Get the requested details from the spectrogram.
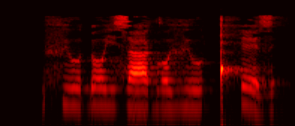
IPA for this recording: fʲ u ɗ o j z a ɡ o vʲ u ǃʰ e z

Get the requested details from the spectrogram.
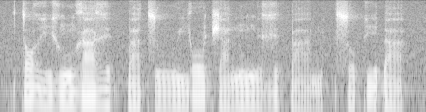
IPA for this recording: t ɔ˦ ɣ i˨ ɣ ũ˨ ɣ a˦ ɣ ɪ˦˨ ɡ͡b a˨ t͡s uː˨ j o˦ t͡ʃ a˨ n ũ˨˦ ŋ ɪ˨ ɣ ɪ˦˨ k͡p aː˨ m | s o˨ k i˦ ɗ a˨

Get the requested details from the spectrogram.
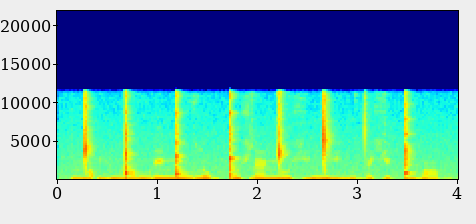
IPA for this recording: ŋ͡ǀ ɒ˨ ʔ i˨ v ŋ͡ǃ ɒ˨ v u˧ ɾ e˦ ŋ͡ǃ o˦ v l u˦˨ b ǃ u˦ ç l æ˦ ŋ͡ǀ o˦ ç i˨˦ ŋ͡ǀ i˧ ʎ u˧ d æ˨ ç e˦ ǃ i˦ v ɒ˨˦ b

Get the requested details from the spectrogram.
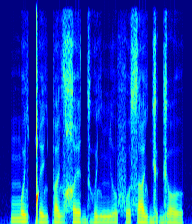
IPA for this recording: m o lʲ ǃ e lʲ p a lʲ χ e dʱ u lʲ ɲ ɯ ʊ̯ f o s a lʲ ɡʲ ɔ ɡʲ ɔ ʊ̯

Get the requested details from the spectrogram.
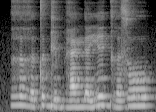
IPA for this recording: ɦ ə˧ ɦ ə˩ t ə˥ ɡ e˩ bʱ æ˩ ŋ ɛ˩ j e˥ ɡʱ ə˩ z o˥

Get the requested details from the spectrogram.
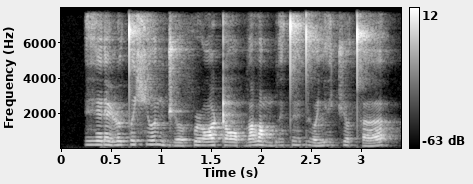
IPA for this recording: ɦ e˧ ɾ e˨˩˦ ɭ ɵ˧ t̪ ə˦˥ ɕ ɵ˧˥˧ n d͡ʒ ɵ˨˩˦ f ɹ ɔ˧˥˧ ʈ ɔː˧˩ b e˦˥ lˠ ə˧˩ m b ɛ̤˦˥ t̪ ɛ̤˦˥ dʱ ɵ˩˥ lʲ ɛ̤˦˥ t͡ʃ ɵ˧ t̪ʰ ɜ˩˥

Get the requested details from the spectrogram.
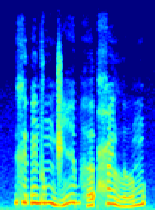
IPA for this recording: xʲ ə˥ ʔ ẽ˥ d ɤ˥ m n d͡ʒ i˩˥ ɦ ɪ˥ b h ɜ˩˥ ʔ ħ ẽ˥ lː ɤ˩˥ m

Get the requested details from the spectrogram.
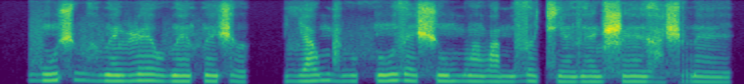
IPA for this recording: v ũ ʃ ð ə̤ ð ɛ̃ lʲ ɭ ɛ o̯ ð ɛ̃ θ ɛ̃ ʃ ə | ʎ a o̯ m a̤ ð u θ ũ z ɛ ʃ ũ m lˠ ə̃ lˠ a m z ə t͡ɕ ɛ̃ z ɛ̃ lʲ ʂ ɛ̃ ɣ a̤ ʃ r ɛ̃ e̯

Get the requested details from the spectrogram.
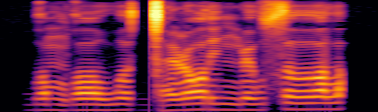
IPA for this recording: ɡ ɔ m ɡ ɔ w ɤ ɡ͡ǀ æ ɭ ɔ ɾ i ŋ ɭ ɨ w s ɤ lˠ

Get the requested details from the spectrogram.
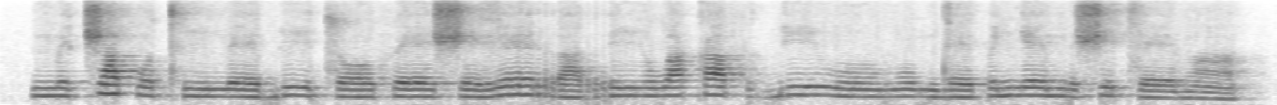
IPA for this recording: m ɪ˨ t͡ʃ a˦ f o˨ tʰ iː˨ m eː˨ b iː˦˨ t͡s oː˨ f eː˨ ʃ e˨ ɣ eː˦ r a˨ r iː˦ w a˦ k a˦ f ɪ˨ ɡ͡b iː˦ β uː˨ v uː˨ m d eː˨ p ɪ˦ ɲ eː˦ m ɪ˨˦ ʃ i˦ t͡s eː˨ v ã˨

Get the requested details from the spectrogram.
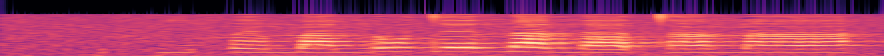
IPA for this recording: f i˨ f ɛ̃˧ m a˧ n o˦ d ɛ˦ n a˦˨ n a˨ t ã˨˦ m ã˧

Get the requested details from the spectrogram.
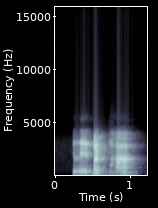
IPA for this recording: ð ɪː ɓ a ɖ bʱ ã

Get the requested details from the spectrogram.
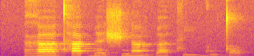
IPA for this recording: ɣ aː˦ tʰ a˦ ɡ͡b ɛ˨ ʃ i˦ ɾ ã˦ ɡ͡b a˨ t͡s iː˨ ɡ uː˨ t ɔ˨

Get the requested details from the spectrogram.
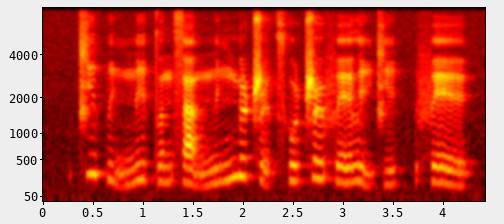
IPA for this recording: t͡ɕ i˥ p ḭ˨˩ ŋ n̪ i˥˩ t̪ ə˧˥ n s a̰˨˩ n n̪ i˧˥ ŋ m y˥ ʈ͡ʂ ɻ̩˨˩ t͡sʰ u˧˥ ʈ͡ʂ ɻ̩˥ f e˧˥ ɪ̯ l ḭ˨˩ t͡ɕ i˦ | f e˥˩ ɪ̯

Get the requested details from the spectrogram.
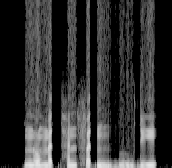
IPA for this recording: n ɔ˧ m a˦˥ t̚ h a˨˦ n f a˦˥ t̚ ŋ ḭ˧˨ ŋ ɓ o̤˨˩ w ɗ e˧

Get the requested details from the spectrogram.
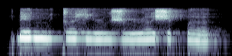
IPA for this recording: ɗ ɛ ŋ͡m i k ʌ ɮ i ɹ u ʒ u ɹ ʌ ʃ ʌ k͡p ʌ

